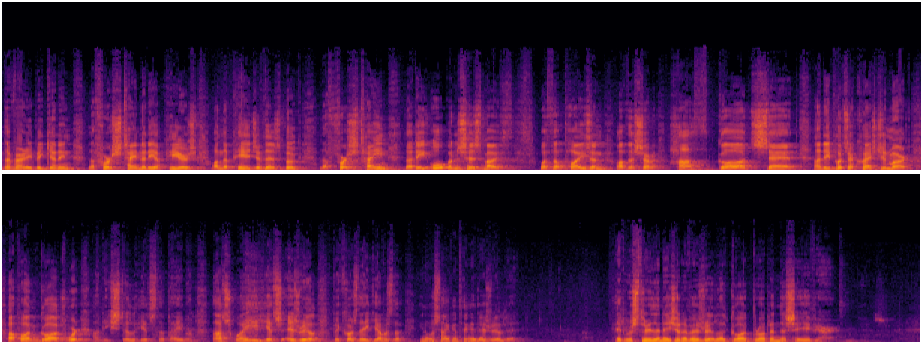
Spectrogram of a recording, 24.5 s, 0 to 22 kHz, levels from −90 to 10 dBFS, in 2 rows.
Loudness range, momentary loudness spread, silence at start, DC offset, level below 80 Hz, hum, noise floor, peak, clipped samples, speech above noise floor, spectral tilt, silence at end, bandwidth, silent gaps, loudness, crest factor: 5 LU; 12 LU; 0 s; under 0.1%; -64 dBFS; none; -57 dBFS; -2 dBFS; under 0.1%; 36 dB; -4 dB/octave; 0.55 s; 15 kHz; none; -21 LUFS; 20 dB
